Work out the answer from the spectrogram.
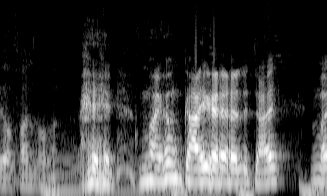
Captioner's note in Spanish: Risas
